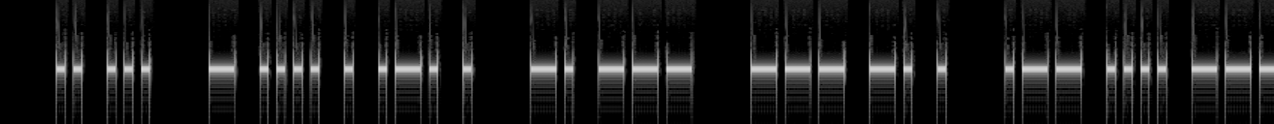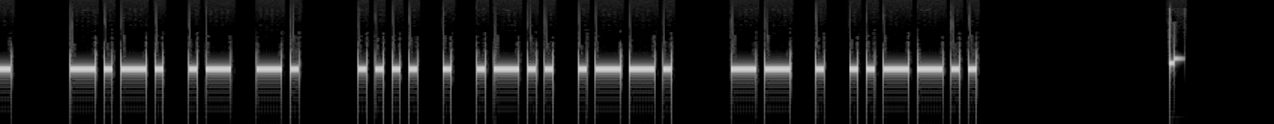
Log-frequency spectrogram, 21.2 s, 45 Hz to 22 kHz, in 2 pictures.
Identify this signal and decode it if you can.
Morse code, heard as a keyed tone, about 17 wpm, 700 Hz. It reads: IS THERE NO ONE WHO CAN HELP ME?
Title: Sentences from Top 200 Words 17wpm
